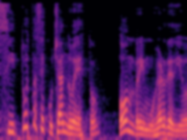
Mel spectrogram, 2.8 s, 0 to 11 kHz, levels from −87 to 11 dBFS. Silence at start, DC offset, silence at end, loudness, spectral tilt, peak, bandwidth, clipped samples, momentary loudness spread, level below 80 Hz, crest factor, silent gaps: 0 s; under 0.1%; 0 s; -20 LUFS; -7 dB/octave; -6 dBFS; 10.5 kHz; under 0.1%; 8 LU; -40 dBFS; 14 dB; none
